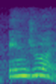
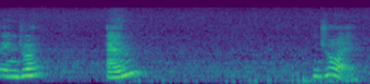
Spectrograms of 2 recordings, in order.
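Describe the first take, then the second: First: Said in the usual way. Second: "Enjoy" named, then broken into en and joy; long pause between the syllables of "Enjoy"; split into syllables. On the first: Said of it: "Let's see some more example". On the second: Shown as a demonstration. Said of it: "How will we pronounce it?".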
